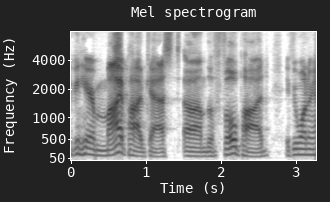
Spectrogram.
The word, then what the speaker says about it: Faux Pod: On Wednesdays, you can hear my podcast, the Faux Pod. If you're wondering how to spell that, aka if you're Zanka, it's THE space FAUX space POD. The Faux Pod. It's a play on the word faux pas.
